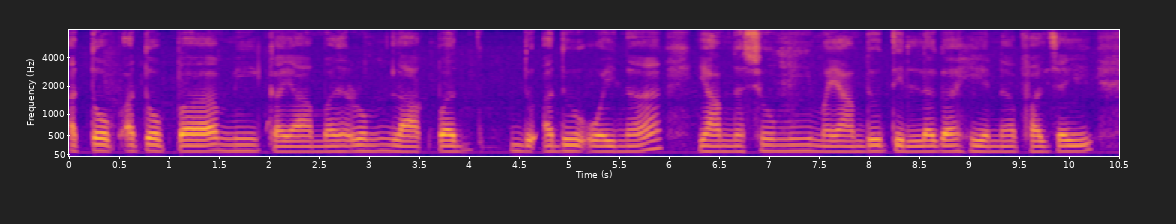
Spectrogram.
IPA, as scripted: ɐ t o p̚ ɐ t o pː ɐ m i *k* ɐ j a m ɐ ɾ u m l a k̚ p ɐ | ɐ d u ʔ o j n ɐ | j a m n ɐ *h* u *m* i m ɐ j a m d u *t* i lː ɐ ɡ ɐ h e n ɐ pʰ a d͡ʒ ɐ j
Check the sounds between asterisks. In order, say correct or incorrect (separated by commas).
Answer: correct, incorrect, correct, correct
